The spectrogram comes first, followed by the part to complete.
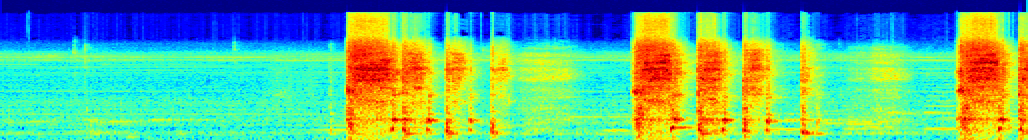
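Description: A man coughing hard in three fits, each a loud first cough followed by several shorter ones. The fits start about three and a half seconds in, at about six and a half seconds, and near the end.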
